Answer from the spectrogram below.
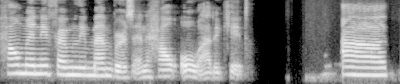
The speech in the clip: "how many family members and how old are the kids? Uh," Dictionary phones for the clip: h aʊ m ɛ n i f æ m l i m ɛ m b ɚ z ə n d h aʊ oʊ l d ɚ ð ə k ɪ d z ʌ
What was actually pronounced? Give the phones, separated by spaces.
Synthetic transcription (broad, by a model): h aʊ m ɛ n i f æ m l i m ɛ m b ɚ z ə n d h aʊ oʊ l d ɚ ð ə k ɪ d ʌ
